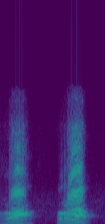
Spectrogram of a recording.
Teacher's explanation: زبان کا جو پیچھے والا حصہ ہے اس کو اوپر تالو کی طرف لگائیں تو را نکلے گا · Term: را موٹا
